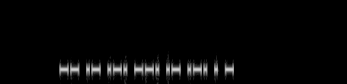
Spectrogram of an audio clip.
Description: Morse code, heard as a keyed tone, about 46 wpm, 700 Hz. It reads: MARGARET
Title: USA Common Names - 45wpm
